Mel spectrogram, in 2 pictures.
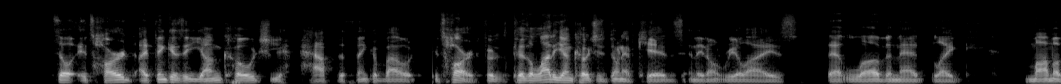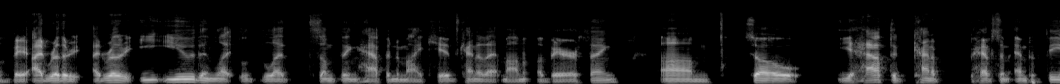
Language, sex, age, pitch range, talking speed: English, male, 30-49, 75-95 Hz, 185 wpm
